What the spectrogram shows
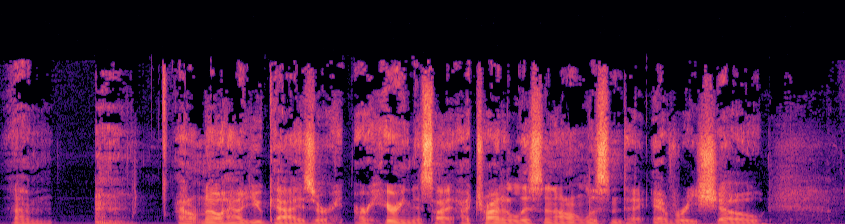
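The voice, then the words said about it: Strained, rough voice. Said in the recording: “My voice is still a little strained. I miss my radio voice... I can really tell that my voice is screwed up”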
